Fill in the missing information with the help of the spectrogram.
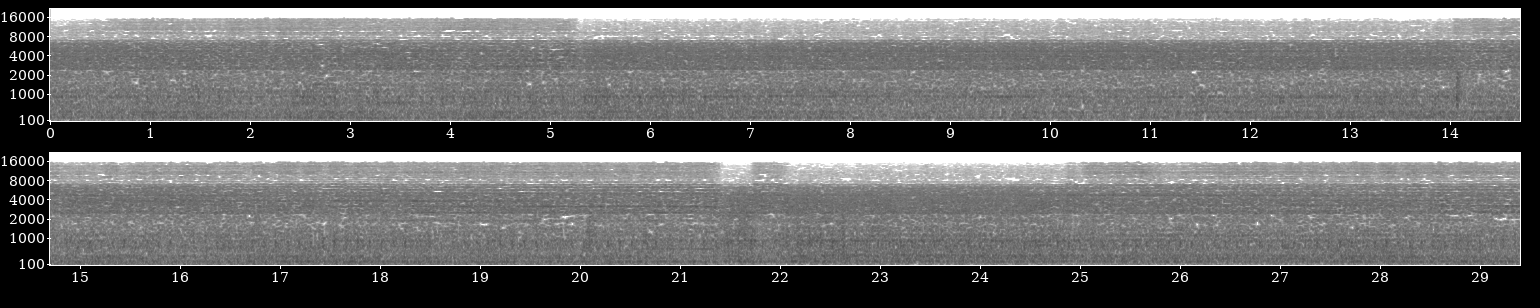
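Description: Large sawmill band saw running steadily, its blade sawing trembesi (rain tree) timber.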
